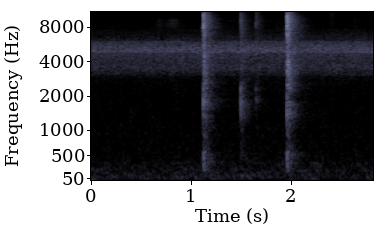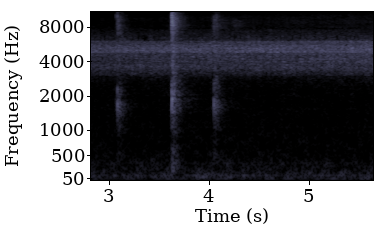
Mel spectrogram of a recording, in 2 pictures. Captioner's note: clicking lighter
